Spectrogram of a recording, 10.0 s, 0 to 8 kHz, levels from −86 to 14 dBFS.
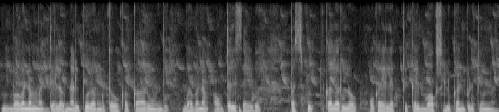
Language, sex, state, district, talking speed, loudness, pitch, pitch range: Telugu, female, Telangana, Mahabubabad, 115 wpm, -19 LUFS, 125 Hz, 120-135 Hz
